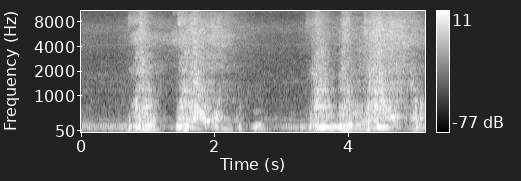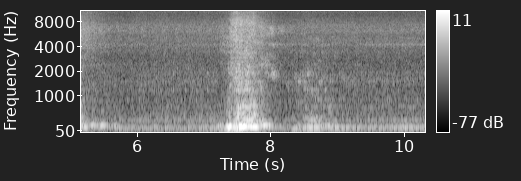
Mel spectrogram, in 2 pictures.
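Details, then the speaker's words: BMW 335i with CTS turbos after rebuild (new rod bearings, timing chain, gaskets), transmission swapped, revved above 3,000 rpm: uneven shaky blips at the top; suspected misfire, later traced to a failing DME. "It might be misfiring. It feels a little shaky."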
